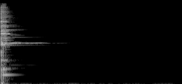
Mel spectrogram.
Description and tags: This is a metalic tink sound from something hitting a metal drink bottle. The sound rings out.
bottle, ding, dong, drink, hit, Metalic, tink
